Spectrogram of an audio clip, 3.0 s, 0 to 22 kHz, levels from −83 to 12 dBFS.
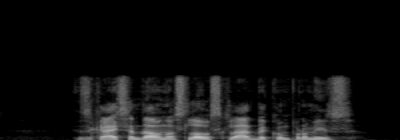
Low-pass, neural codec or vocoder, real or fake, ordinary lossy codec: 9.9 kHz; vocoder, 22.05 kHz, 80 mel bands, WaveNeXt; fake; none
